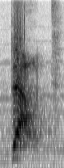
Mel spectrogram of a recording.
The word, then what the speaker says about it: doubt: have a doubt doubt the letter B is silent doubt okay yeah I have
